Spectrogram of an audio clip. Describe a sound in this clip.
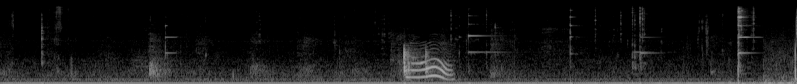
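Chopsticks click against bowls.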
